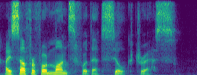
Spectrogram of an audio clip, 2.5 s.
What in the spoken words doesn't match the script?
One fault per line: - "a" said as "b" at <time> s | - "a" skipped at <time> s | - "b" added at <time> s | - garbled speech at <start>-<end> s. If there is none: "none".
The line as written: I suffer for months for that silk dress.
none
